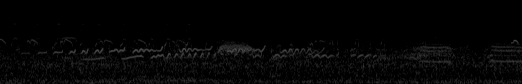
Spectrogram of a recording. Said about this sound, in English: Walking along the shore, you notice various birds foraging.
